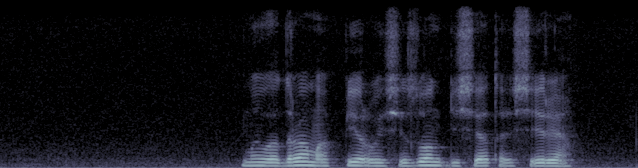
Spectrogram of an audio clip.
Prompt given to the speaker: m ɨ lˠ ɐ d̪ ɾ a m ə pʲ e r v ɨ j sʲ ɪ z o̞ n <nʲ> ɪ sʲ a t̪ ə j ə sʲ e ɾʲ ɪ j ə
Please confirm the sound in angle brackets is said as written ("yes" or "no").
no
